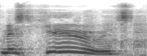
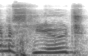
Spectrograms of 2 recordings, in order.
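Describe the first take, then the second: First: The name ends in a 'z' sound, like news. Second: The name ends in a 'j' sound, like huge. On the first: The name is given its proper pronunciation. The speaker calls it right. "It's pronounced Miss Hughes" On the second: The name is deliberately mispronounced to mock her. The speaker calls it wrong. "I would make sure to pronounce it just like that"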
